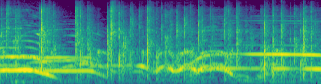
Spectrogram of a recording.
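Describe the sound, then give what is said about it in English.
A crowd at a live card-collecting event at LA Live, Los Angeles, applauds loudly and steadily, with dense clapping and sharp whistles and cheers rising over it the whole time. “Let's get a hand of round of applause for LA Live right now.”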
